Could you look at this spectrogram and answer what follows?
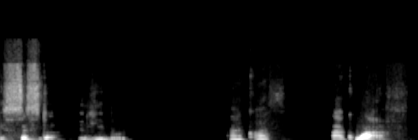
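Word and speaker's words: אָחוֹת: Akwaf.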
